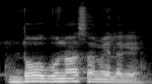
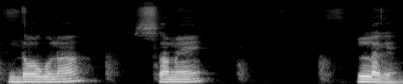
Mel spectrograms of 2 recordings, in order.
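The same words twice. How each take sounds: First: Said in the usual way. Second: Very slow, drawn out for writing down; teacher dictating a note very slowly; very slow dictation. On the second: Shown as a demonstration. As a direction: stretch each word so they can copy it. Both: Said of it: "तो आप लिख सकते हो".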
